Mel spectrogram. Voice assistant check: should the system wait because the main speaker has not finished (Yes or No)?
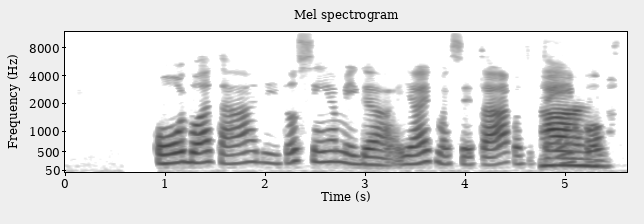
No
